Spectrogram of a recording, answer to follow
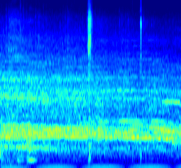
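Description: Soft background music: a steady held chord under a low room murmur, with a couple of faint ticks.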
